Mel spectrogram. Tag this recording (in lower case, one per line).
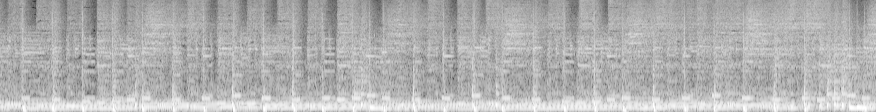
music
